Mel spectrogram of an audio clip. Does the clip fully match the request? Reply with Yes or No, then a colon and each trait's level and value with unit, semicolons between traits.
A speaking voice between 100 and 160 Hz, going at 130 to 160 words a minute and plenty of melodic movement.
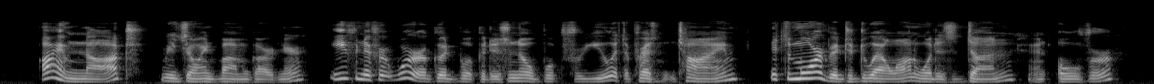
No: medium, 140 Hz; average, 170 wpm; wide, 6.4 semitones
